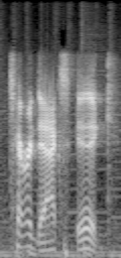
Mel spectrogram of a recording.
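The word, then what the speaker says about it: Pterrordax: Pterodact. Okay. Yeah, the P is silent. Pterodax.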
